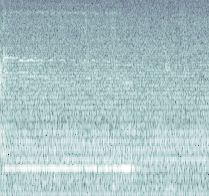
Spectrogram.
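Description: Steady background hiss and hum in a pause of the recitation, with a faint held tone that stops about two and a half seconds in.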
